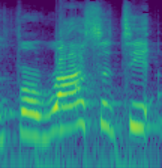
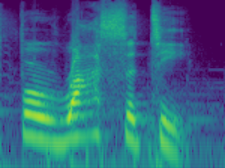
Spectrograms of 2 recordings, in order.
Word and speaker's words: ferocity: Now, let me break down the pronunciation of this word. You understand that it means savage cruelty, but the word again is ferocity. Ferocity. Now, it's not really difficult to pronounce this word, but I just want to go over the last portion of the word. City. City. Yes, you got it.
